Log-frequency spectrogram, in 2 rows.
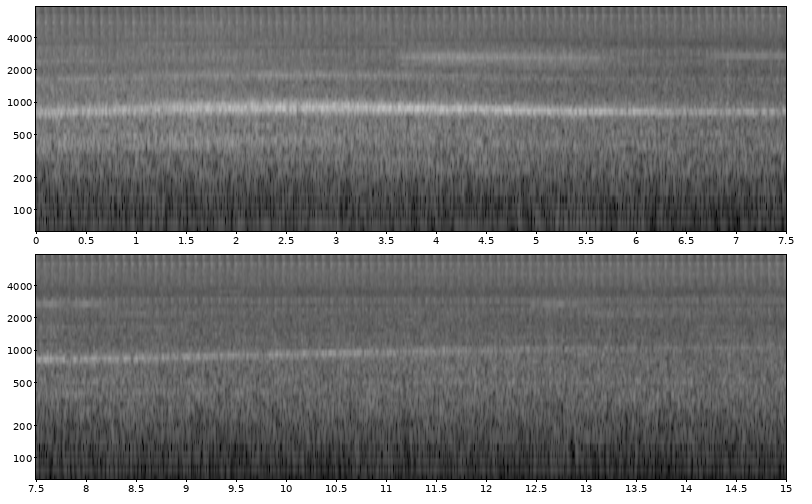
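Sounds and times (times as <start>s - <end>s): faint rising whine: 0.0s - 14.9s
train running through station: 0.0s - 15.0s.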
